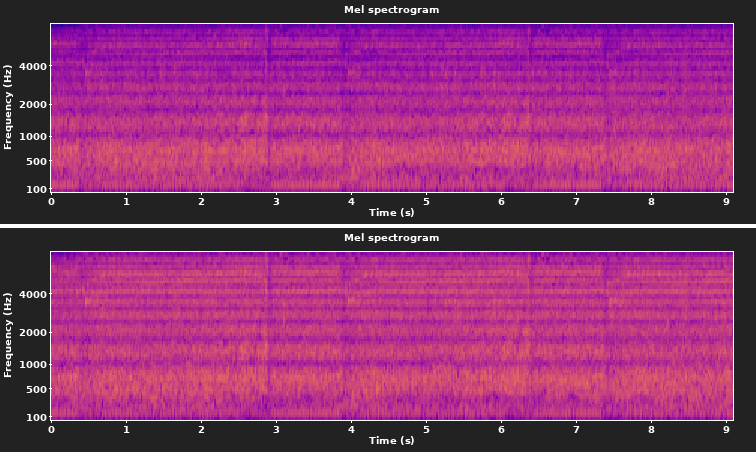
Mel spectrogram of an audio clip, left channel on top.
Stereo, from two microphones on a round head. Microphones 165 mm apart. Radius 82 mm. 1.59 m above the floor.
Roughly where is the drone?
Right.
